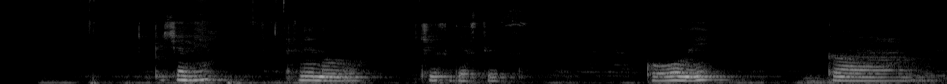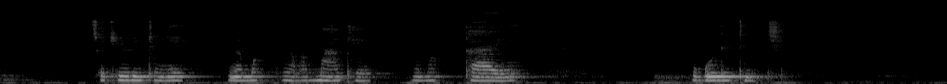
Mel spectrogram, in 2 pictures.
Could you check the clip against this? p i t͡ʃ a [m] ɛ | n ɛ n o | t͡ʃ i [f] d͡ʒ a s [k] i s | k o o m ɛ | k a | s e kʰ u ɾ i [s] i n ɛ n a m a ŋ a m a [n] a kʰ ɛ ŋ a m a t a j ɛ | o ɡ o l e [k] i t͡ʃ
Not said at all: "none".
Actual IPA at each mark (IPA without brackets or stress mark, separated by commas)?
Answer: n, f, t, t, m, t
